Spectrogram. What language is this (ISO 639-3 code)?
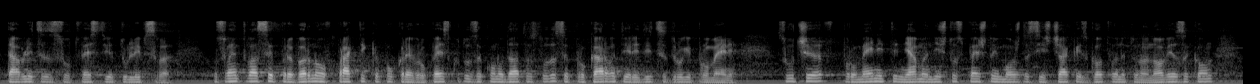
bul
